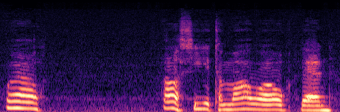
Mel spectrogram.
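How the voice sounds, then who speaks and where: A man's voice: sits high, takes it slowly, darkish tone, voice pushed up, low-quality recording. A man voicing a friendly, chatty female pegasus pony in a storybook reading.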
